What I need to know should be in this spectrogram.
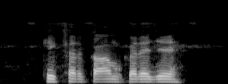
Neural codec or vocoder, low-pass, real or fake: none; 7.2 kHz; real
